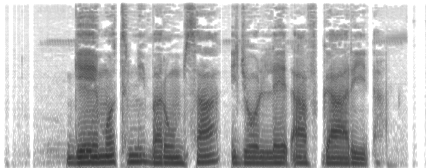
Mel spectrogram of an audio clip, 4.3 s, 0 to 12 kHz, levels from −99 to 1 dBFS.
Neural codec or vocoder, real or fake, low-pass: vocoder, 48 kHz, 128 mel bands, Vocos; fake; 10.8 kHz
